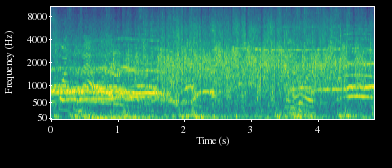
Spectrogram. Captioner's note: applause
